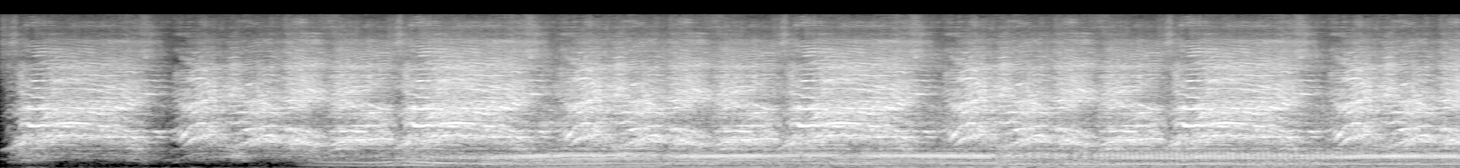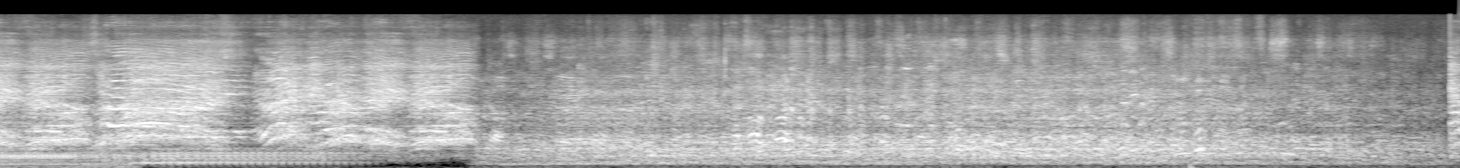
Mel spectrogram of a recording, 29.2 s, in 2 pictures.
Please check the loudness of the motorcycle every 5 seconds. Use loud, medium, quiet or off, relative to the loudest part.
medium, loud, loud, loud, off, off.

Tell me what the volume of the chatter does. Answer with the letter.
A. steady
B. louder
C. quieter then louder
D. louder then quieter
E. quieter
A.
